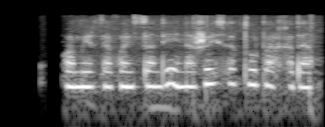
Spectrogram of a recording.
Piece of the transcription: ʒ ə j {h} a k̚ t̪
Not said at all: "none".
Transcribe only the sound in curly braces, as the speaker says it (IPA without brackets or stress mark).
s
